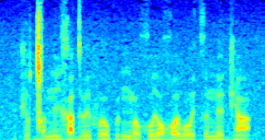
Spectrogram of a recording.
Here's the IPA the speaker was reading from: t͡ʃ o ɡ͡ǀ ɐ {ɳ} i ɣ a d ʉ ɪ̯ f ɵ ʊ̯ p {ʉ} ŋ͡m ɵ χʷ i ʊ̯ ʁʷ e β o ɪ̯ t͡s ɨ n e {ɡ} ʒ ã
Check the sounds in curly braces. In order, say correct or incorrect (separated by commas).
incorrect, correct, correct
